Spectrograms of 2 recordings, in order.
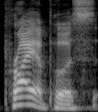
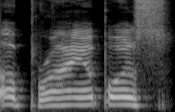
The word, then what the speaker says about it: Priapus: of Mercury uh or priapus as his name is. I probably mispronounced the A priopus. Really? A priopus? Priapus. Priapus. Wait, isn't that the terminology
